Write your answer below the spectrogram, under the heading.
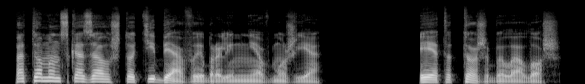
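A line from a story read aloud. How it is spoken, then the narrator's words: Dejected, sinking voice. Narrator (Russian): закончила она совсем упавшим голосом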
